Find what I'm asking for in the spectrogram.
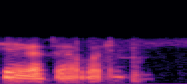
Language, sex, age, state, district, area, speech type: Assamese, female, 30-45, Assam, Dhemaji, rural, conversation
